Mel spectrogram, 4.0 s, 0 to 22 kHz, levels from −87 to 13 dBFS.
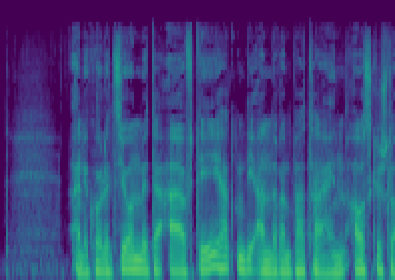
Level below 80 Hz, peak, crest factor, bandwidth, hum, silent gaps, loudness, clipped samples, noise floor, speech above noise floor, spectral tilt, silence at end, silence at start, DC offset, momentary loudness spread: -40 dBFS; -4 dBFS; 18 dB; 16 kHz; none; none; -23 LUFS; under 0.1%; -50 dBFS; 28 dB; -6 dB/octave; 0 s; 0.7 s; under 0.1%; 4 LU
